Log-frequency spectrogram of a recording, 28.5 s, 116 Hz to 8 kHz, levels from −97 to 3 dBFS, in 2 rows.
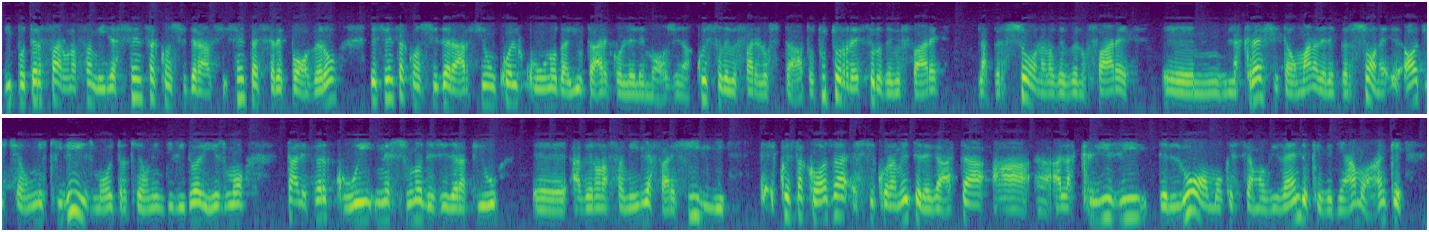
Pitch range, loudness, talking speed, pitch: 135-200 Hz, -19 LUFS, 170 wpm, 155 Hz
